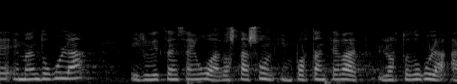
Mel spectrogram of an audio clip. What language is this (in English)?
Basque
